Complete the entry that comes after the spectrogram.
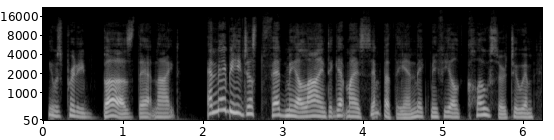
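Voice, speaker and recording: A woman's voice: low voice, sing-song, normal speed, dry recording, studio quality. A woman reading an audiobook and voicing a confiding woman who talks hesitantly and earnestly.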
